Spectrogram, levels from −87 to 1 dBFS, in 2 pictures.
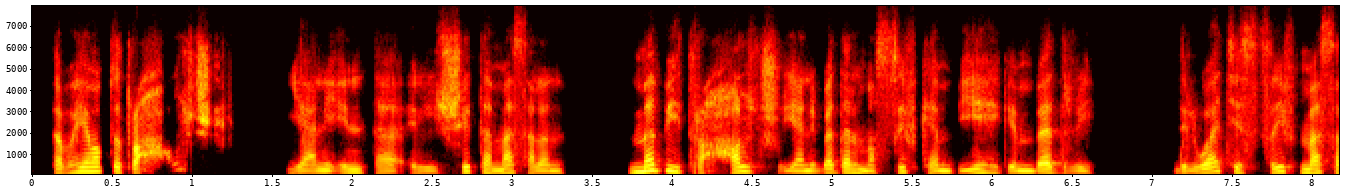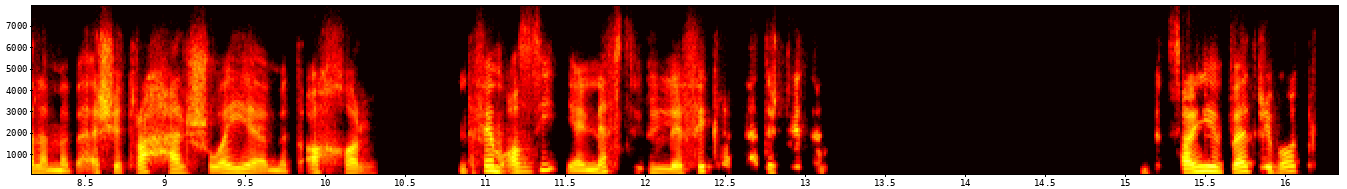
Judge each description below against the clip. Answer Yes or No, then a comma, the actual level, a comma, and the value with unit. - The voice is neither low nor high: Yes, medium, 170 Hz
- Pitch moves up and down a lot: Yes, wide, 6.6 semitones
